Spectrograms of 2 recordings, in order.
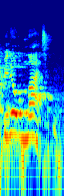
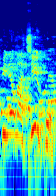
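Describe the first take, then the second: First: The stress is on the second syllable. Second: The stress is on the third syllable. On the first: The speaker calls it right. "é pneumático... ela é proparoxítona" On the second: The speaker calls it wrong. "se fosse pneumatico, aí seria paroxítona"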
